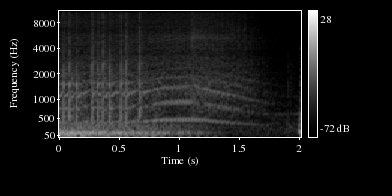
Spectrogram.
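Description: Logo-sting sound effect: a deep rumbling hit with a fast rattle and a tone that rises then slides down, fading away to almost nothing near the end.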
